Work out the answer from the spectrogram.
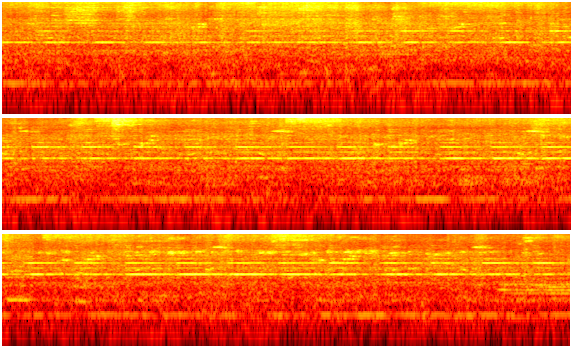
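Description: Loaded coal hopper cars of a long freight train rolling past: the steady rumble and clatter of steel wheels on rail, with a constant high-pitched wheel squeal over it.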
